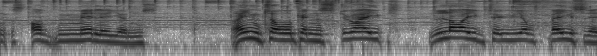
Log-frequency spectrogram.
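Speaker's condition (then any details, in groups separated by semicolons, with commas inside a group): Ataxia; speech recently worse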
